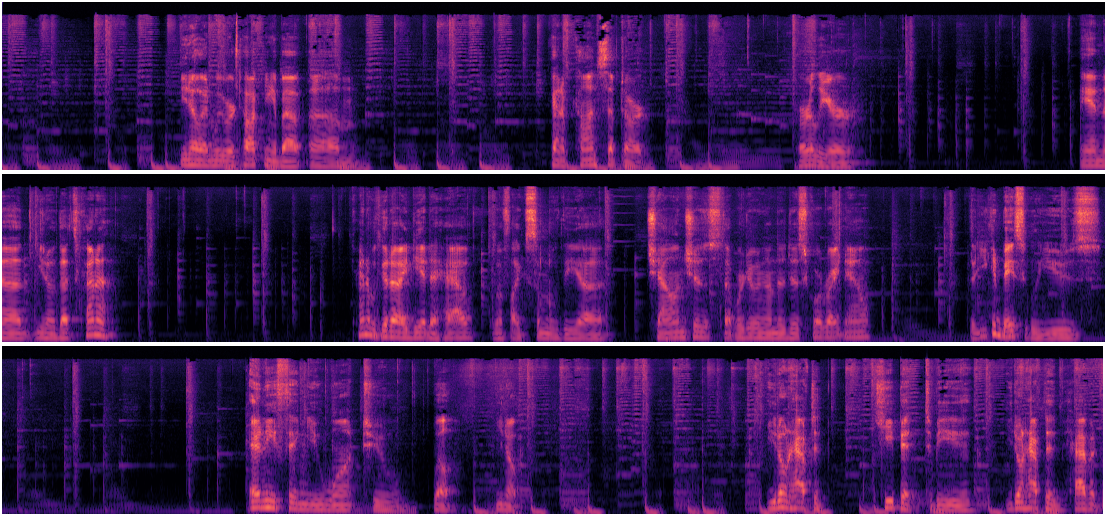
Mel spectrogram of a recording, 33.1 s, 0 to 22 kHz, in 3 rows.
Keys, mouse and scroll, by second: 2.1 middle click, 3.0 middle click, 3.9 3, 4.4 click, 5.3 middle click, 6.6 shift+middle click, 7.6 middle click, 8.0 middle click, 8.6 shift+middle click, 9.0 middle click, 9.9 middle click, 11.5 shift+middle click, 12.0 middle click, 12.6 ctrl+r, 15.1 middle click, 16.1 middle click, 16.3 3, 17.0 click, 18.1 middle click, 19.2 shift+middle click, 20.2 middle click, 20.7 alt+z, 21.3 middle click, 22.2 click, 25.1 middle click, 26.0 shift+middle click.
